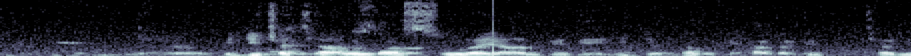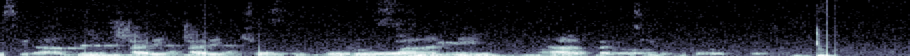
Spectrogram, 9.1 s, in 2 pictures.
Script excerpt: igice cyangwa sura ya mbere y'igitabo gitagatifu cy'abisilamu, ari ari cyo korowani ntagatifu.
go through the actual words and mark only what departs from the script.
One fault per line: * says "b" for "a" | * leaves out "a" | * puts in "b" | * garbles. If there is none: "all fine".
all fine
